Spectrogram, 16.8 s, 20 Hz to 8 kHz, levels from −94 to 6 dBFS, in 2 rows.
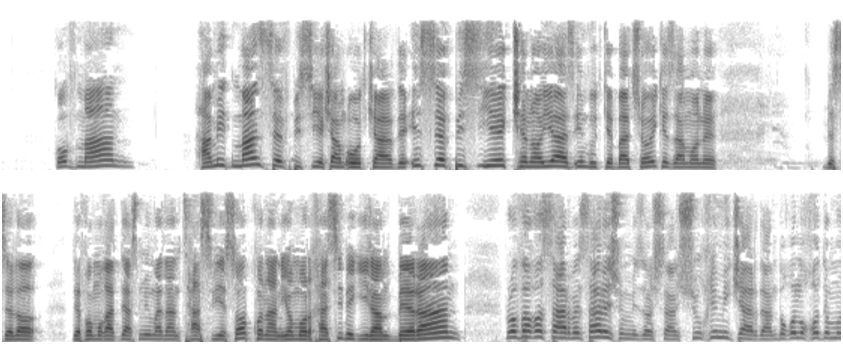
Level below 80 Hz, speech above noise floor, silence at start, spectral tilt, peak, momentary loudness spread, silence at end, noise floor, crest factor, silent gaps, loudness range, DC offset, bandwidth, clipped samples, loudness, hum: -58 dBFS; 55 dB; 0.55 s; -3.5 dB/octave; -10 dBFS; 12 LU; 0 s; -85 dBFS; 20 dB; none; 6 LU; under 0.1%; 7.4 kHz; under 0.1%; -29 LUFS; none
